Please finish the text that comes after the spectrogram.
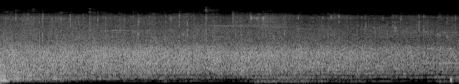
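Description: An audience in the parish church of Roldán breaks into sustained applause on the night of 9 November 2023. It is a dense, steady wash of many hands clapping at once that holds loud and even throughout, with no voices standing out.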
